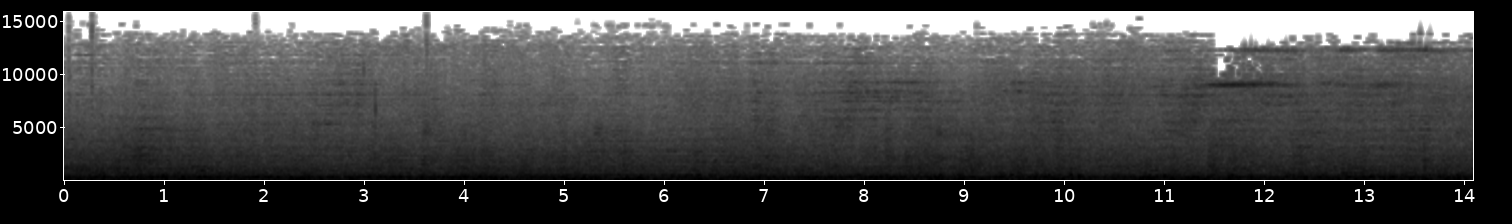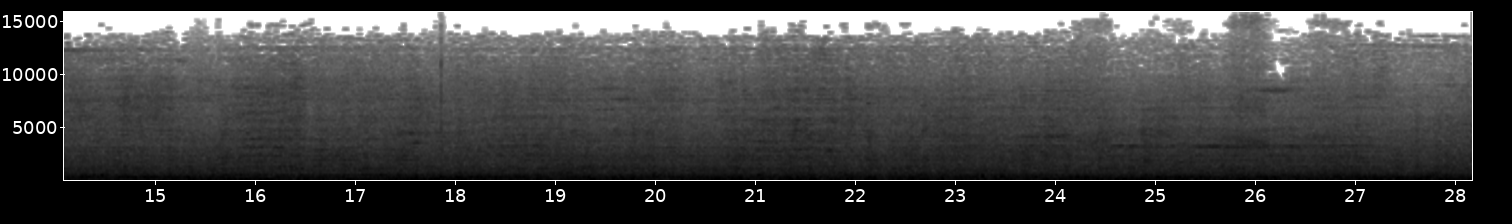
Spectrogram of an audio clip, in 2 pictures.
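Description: Loaded coal hopper cars of a freight train rolling across a steel arch bridge: a steady, unbroken rumble of wheels on rails. Faint, brief high wheel squeals come about halfway through and again near the end.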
